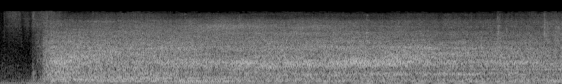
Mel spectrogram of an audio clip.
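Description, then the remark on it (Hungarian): Loud, steady roar of road traffic on a busy European main road, rising quickly at the start and then holding as a continuous rush of passing vehicles, with no voices. “Ez a jelenet ma minden európai főútra jellemző volt.”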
